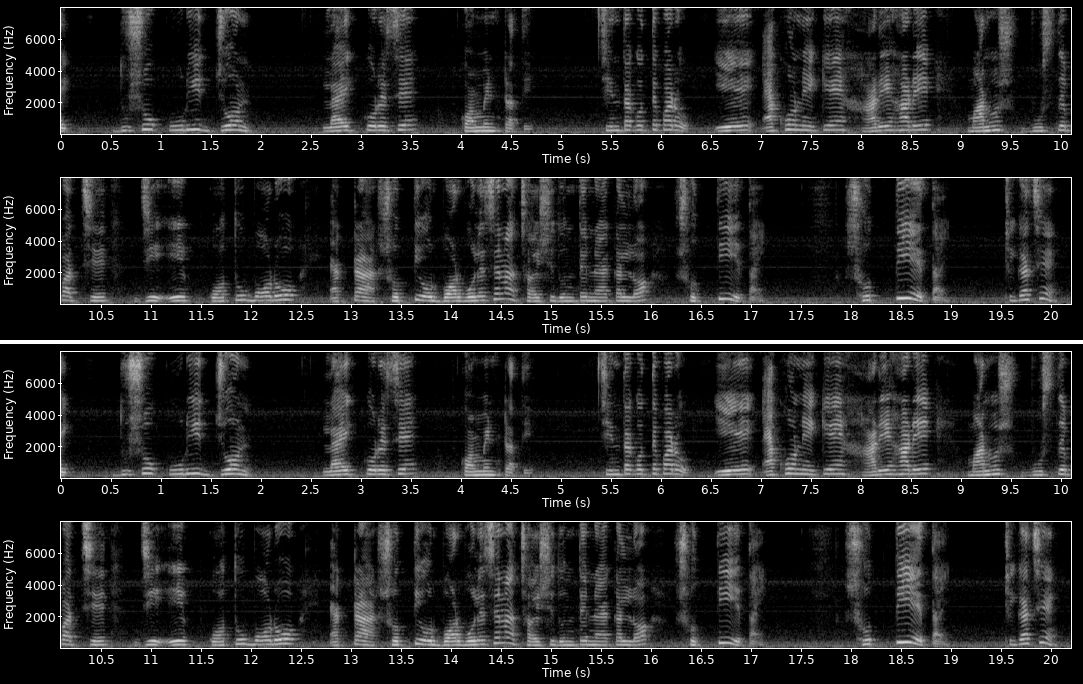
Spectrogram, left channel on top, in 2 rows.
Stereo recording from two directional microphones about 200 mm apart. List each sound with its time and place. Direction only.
0.6 s a woman's voice: 10° right (ahead or behind)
